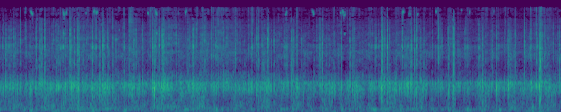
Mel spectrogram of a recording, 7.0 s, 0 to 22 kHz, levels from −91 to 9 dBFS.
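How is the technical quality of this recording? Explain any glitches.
Poor: the whole recording is affected by one format fault. Audio read two samples at a time (double speed) runs throughout, playing everything twice as fast and 12 semitones (an octave) high. Pairs of samples are consumed as single frames.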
